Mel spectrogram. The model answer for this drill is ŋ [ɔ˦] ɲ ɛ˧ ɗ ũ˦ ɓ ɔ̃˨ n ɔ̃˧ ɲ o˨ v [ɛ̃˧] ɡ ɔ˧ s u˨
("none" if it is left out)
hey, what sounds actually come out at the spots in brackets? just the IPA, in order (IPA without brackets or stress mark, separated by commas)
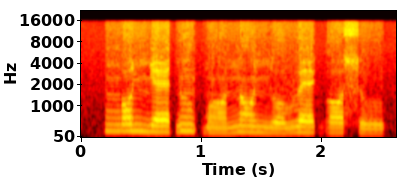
ɔ˦, ɛ˧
